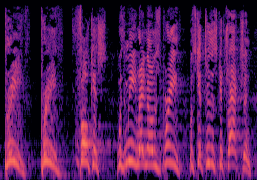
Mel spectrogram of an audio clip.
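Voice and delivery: high, emphatic birth-coach commands; urgent coaching. Retold or imitated. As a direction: push her through it like a coach.

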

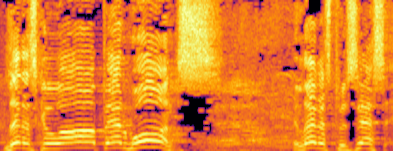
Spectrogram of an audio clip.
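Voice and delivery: loud, high and stretched out; rallying shout. Real, not acted. Rallying the congregation to advance.

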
